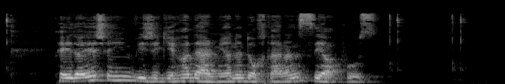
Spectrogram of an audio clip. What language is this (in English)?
Persian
